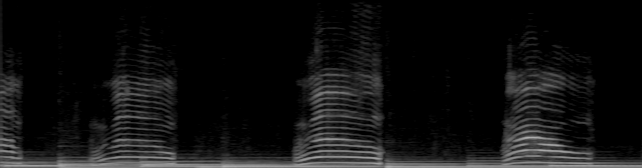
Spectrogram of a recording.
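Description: A domestic cat meowing repeatedly, one long meow about every two seconds, each rising then falling in pitch, over soft piano music.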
